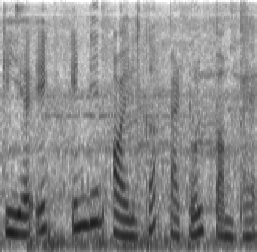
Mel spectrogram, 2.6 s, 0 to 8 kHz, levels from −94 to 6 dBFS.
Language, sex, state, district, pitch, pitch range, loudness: Hindi, female, Chandigarh, Chandigarh, 225 Hz, 195-260 Hz, -14 LUFS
